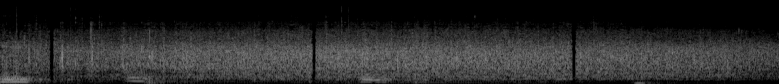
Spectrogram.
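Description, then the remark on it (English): Sustained applause from a large audience thanking a guest who is asked to stand up: a dense, steady wash of clapping at an even, fairly loud level, with faint murmurs of voices underneath. “I think the crowd would like to say thanks.”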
